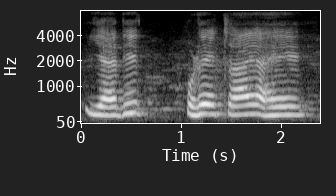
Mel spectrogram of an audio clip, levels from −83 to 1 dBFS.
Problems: background conversations at intervals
